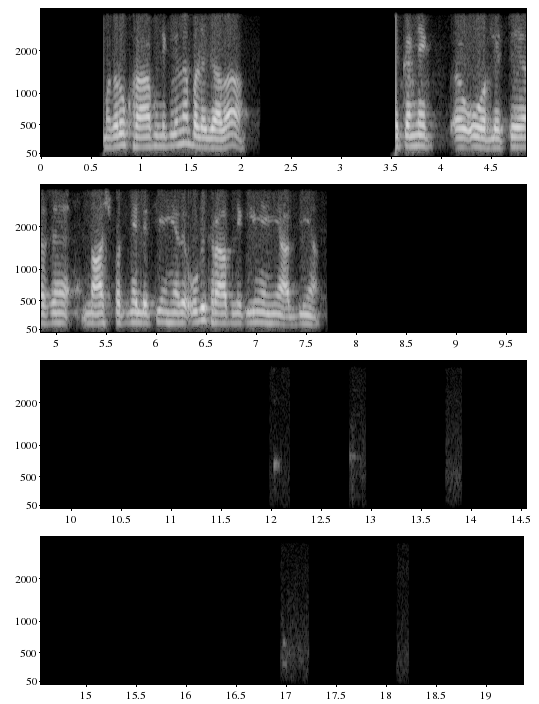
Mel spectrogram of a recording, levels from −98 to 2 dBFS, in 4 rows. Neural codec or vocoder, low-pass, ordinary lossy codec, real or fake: none; 3.6 kHz; none; real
